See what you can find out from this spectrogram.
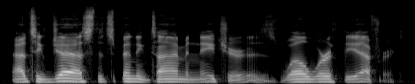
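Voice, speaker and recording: A man hosting a podcast with scripted narration in a measured, deadpan manner. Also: medium pitch, no echo, studio quality. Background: plucked string music.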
